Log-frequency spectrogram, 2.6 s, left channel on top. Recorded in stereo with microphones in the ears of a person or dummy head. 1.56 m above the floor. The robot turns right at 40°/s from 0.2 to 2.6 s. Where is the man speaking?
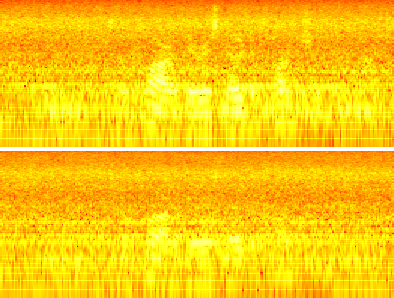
5° left, 0.5 m; by 2.5 s 80° left, 0.5 m.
